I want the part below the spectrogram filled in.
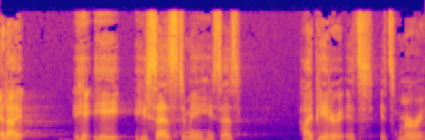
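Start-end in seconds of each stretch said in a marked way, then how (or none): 4.5-6.4 put-on depressed, hopeless voice. Retelling a phone call from Murray: imitating Murray's depressed voice. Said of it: "Just the voice of depression".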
